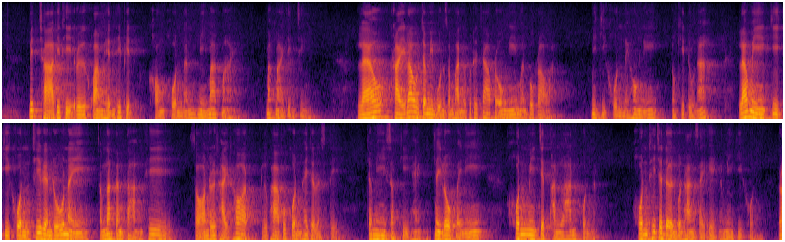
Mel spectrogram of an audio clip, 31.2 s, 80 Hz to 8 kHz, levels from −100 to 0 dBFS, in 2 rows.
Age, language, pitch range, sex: 60-79, Thai, 95-120 Hz, male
